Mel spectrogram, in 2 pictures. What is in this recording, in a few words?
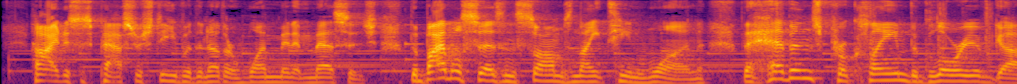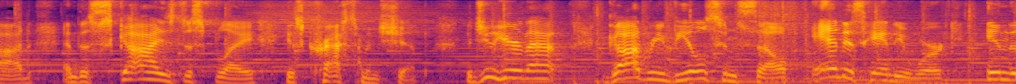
Radio Spot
